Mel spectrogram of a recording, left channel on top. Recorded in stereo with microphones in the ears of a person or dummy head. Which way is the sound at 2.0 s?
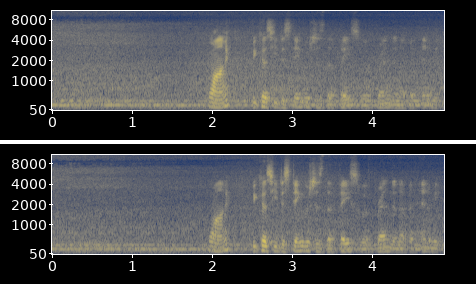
45° left (ahead or behind).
